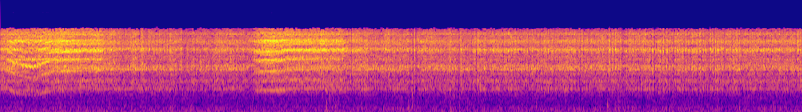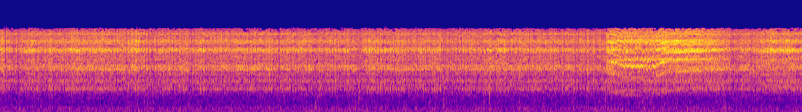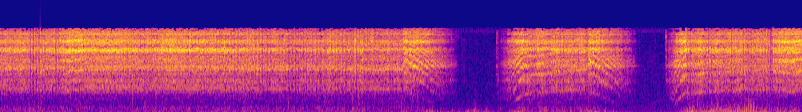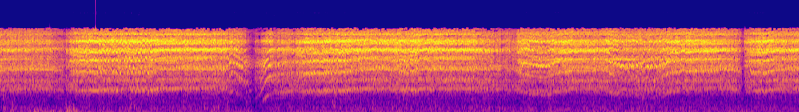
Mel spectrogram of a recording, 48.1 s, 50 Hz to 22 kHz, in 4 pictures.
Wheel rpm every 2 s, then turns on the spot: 220, 230, 230, 230, 230, 230, 230, 230, 230, 230, 230, 230, 230, 230, 230, 60, 100, 160, 220, 190, 180, 230, 220, 220.
none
